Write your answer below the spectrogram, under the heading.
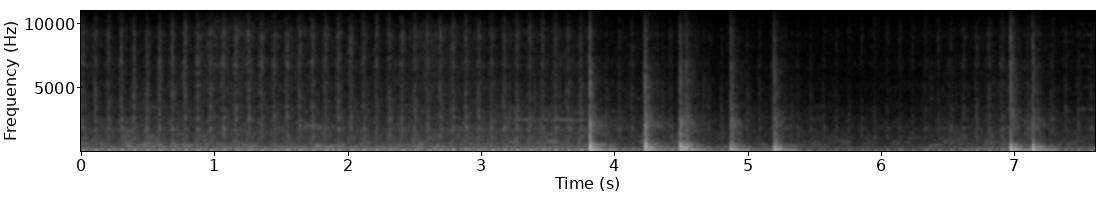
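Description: Five sharp, loud bangs in quick succession about halfway through, and two more close together near the end, over a steady pulsing background noise.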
